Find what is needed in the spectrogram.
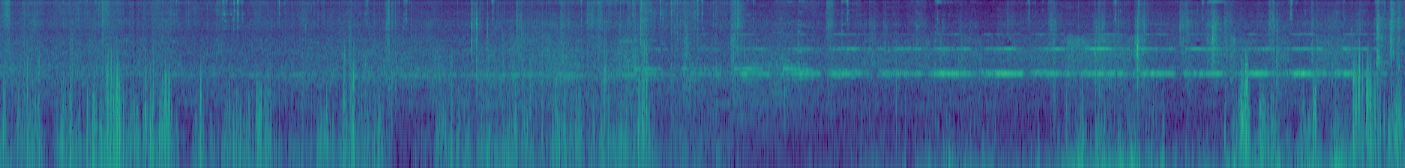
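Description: Footsteps in snow and wind buffeting the microphone give irregular low rumbles. About halfway through, a vehicle's backup alarm starts up and keeps beeping at a steady pitch, about two beeps a second.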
